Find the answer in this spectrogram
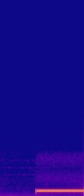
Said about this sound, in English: Wait, her phone doesn't work right when you call her. It's awful loud. Yeah, I'll turn it down.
